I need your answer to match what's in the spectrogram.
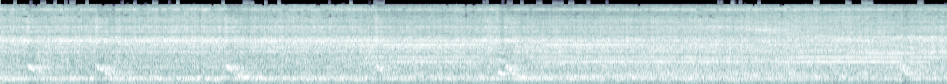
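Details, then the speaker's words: Band saw cutting the bottom piece of a wooden candle holder: steady high whir under load with faint light chirps every second or so as the blade rubs its guide bearings, which is what they normally do. "That's that noise you hear is them bearing touching. That's what they do."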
